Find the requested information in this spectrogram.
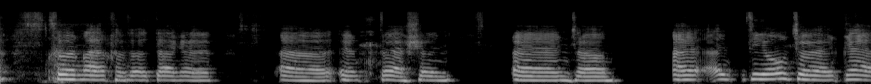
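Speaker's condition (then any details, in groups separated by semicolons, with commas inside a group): Moebius syndrome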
